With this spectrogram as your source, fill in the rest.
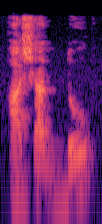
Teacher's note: শিনের মাখরাজ হলো জিহ্বার মধ্যকান, তার উপর তালো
